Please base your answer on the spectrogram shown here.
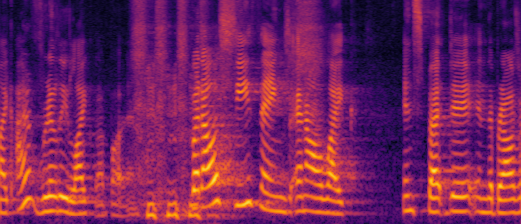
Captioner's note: laughs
